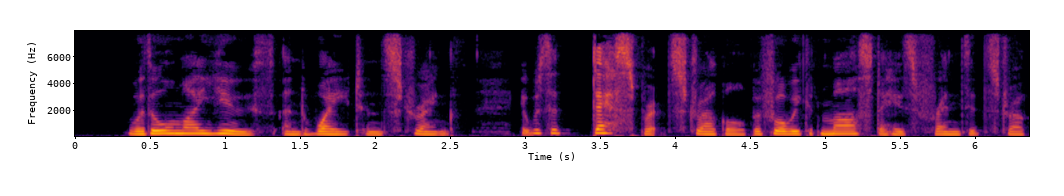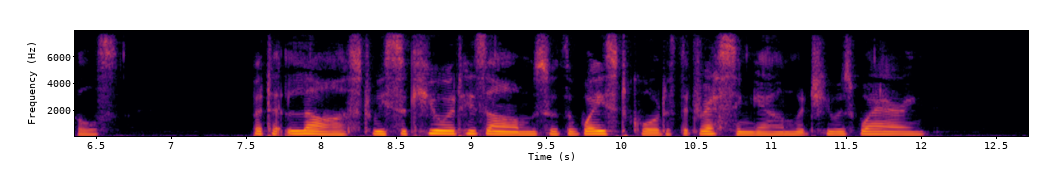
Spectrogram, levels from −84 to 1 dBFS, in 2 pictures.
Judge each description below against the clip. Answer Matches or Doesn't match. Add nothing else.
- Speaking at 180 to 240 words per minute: Matches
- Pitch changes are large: Doesn't match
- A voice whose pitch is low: Doesn't match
